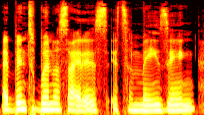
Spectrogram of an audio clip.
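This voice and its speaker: A woman's voice: lowish voice, little pitch movement, brisk, vocal fry, mellow, dry recording, clean studio sound. A woman from Brazil, hosting a casual interview in a chatty, enthusiastic way. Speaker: podcast host.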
